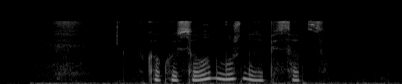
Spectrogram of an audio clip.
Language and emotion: Russian, neutral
